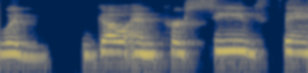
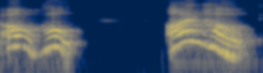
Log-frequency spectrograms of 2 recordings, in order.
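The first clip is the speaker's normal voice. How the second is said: high, louder mock surprise; retold exclamation; 9 semitones higher, 5 dB louder than usual. Telling how I heard my name, high exclamation. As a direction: pipe up as if recognizing your own name.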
